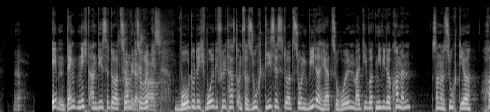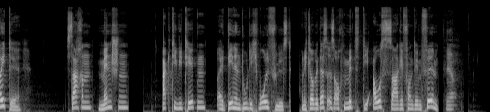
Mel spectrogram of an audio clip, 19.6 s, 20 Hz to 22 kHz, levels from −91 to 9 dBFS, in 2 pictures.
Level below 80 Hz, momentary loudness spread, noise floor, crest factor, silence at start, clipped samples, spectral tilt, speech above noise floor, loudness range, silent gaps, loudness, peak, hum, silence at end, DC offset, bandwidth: -50 dBFS; 10 LU; -70 dBFS; 22 dB; 0.3 s; under 0.1%; -5.5 dB/octave; 48 dB; 4 LU; 0.69-1.04 s, 12.38-12.67 s, 15.63-15.79 s, 18.57-18.67 s; -23 LUFS; 0 dBFS; none; 0.7 s; under 0.1%; 17 kHz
